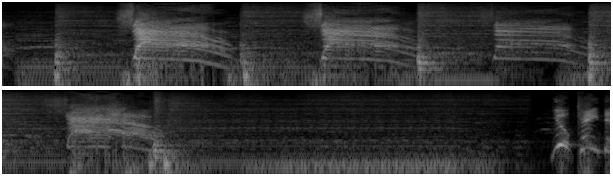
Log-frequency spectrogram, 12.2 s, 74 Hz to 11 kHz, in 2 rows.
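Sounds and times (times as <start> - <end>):
church audience yelling and shouting: 0.0 - 2.4, 3.0 - 7.9.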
